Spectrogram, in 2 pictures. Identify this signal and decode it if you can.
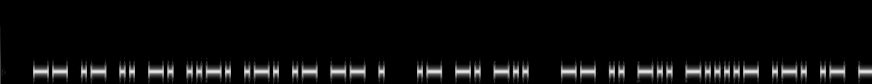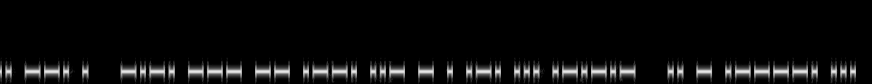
Morse code, heard as a keyed tone, about 25 wpm, 600 Hz. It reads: MAINFRAME AND MID-RANGE COMPUTERS. IT'S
